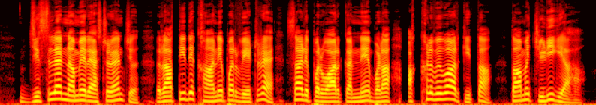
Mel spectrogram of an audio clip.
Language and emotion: Dogri, angry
